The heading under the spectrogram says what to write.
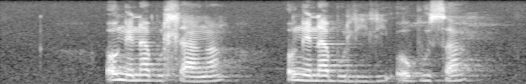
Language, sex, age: Zulu, male, 23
